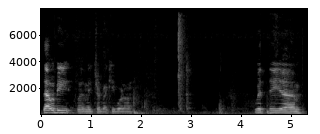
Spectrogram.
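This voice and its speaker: Congested male music teacher, mid-pitched, loose and rambling delivery. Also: slow pace, a bit bright, slight background noise. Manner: rambling, self-correcting, with frequent ums. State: congested from a cold. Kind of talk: casual explanatory lesson.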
